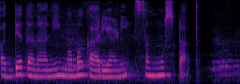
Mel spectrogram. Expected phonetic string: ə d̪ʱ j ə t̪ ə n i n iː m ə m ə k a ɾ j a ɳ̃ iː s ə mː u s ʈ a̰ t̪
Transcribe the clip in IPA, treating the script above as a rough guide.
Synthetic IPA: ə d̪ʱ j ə t̪ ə n a n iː m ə m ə k a ɾ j a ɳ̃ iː s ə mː u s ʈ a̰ t̪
